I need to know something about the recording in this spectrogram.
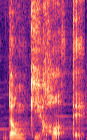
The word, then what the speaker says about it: Don Quijote: pronunciada da forma correta Don quiote é um nome espanhol eu sei como pronunciar não tem tradução pro inglês por que que eu pronunciaria de uma forma errada mas aí você pergunta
